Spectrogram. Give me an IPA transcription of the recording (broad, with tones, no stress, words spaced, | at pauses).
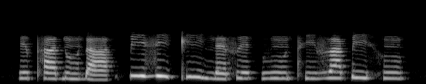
ɪ˨pʰa˨ ɗũ˨ɗa˨ | k͡pi˦zi˦˨ kʼiː˦˨ŋɛ˨fɪ˦ | βũ˨tʰi˨va˦ k͡pi˦˨hũ˦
